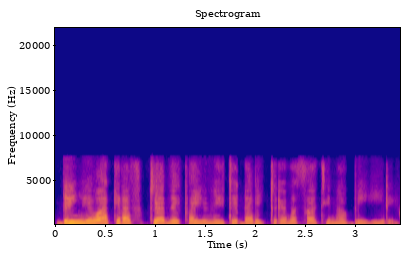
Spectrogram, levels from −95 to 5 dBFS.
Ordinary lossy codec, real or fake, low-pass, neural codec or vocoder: none; fake; none; codec, 16 kHz, 1 kbps, FreqCodec, smaller model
